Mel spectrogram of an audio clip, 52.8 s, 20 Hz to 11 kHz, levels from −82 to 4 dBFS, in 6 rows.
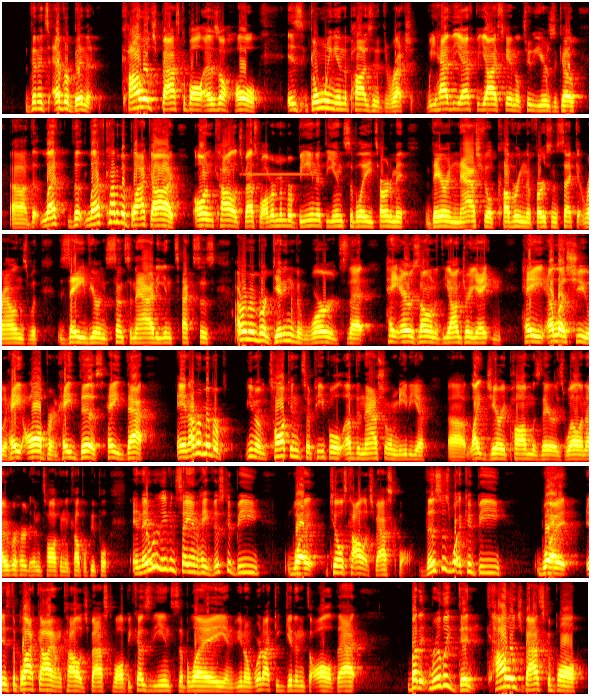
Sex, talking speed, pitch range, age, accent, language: male, 175 wpm, 135-180 Hz, 30-49, American, English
